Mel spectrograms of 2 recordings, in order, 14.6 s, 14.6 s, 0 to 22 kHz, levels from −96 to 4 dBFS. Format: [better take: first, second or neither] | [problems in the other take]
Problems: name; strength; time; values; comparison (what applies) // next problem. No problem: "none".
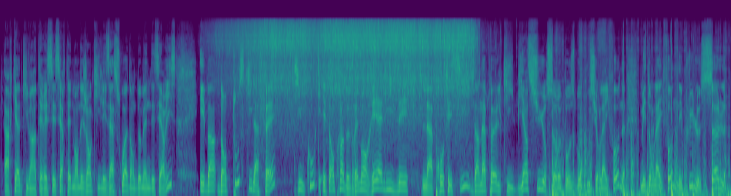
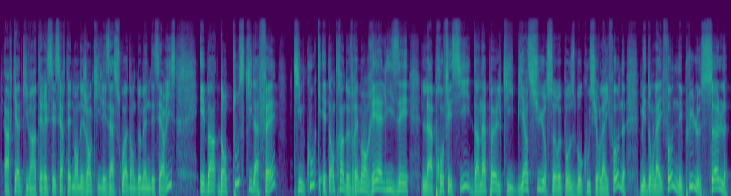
second | household noises; very loud; from 5 s on; 1 dB above the speech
